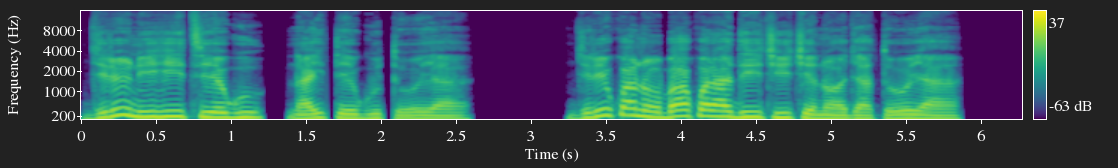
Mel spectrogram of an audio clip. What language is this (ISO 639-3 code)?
ibo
